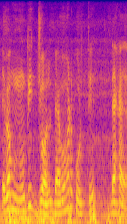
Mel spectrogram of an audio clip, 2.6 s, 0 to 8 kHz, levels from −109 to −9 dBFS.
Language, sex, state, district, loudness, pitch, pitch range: Bengali, male, West Bengal, Jhargram, -17 LUFS, 145 Hz, 125-155 Hz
